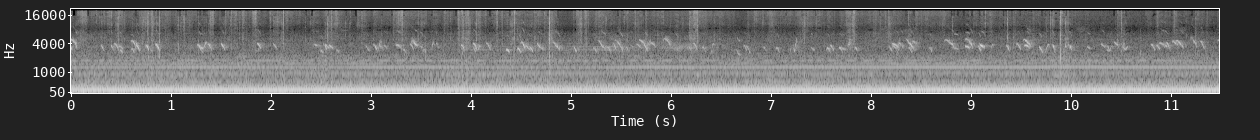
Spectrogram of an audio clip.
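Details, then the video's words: Playing baby chicks chirp almost nonstop, many thin high peeps overlapping in irregular clusters of rapid short notes, about four per second, while a constant low droning hum runs underneath. "Baby Chicks Chirping Sounds"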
